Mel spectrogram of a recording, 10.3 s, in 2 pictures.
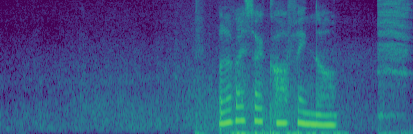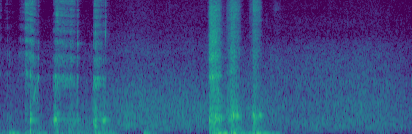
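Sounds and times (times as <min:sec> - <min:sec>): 
speech: 0:02.7 - 0:04.3
loud slurping sip of a drink: 0:04.7 - 0:06.6.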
